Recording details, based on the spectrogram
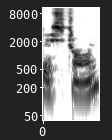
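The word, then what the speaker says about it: restaurant: तो रेस्टोन इसका main pronunciation होता है रेस्टोन क्योंकि टी साइलेंट रहता है। टी को हम नहीं पढ़ते हैं।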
